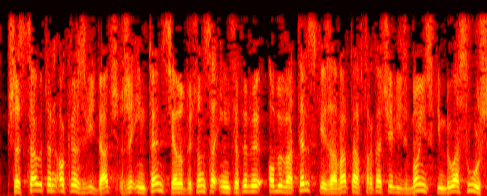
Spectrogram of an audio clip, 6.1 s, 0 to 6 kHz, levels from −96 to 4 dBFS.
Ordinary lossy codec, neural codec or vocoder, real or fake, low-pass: none; none; real; 5.4 kHz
